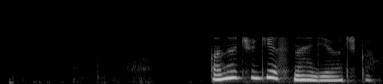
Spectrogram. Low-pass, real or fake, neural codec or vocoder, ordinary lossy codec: 3.6 kHz; fake; codec, 24 kHz, 1.2 kbps, DualCodec; none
